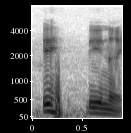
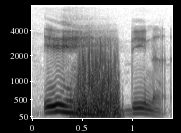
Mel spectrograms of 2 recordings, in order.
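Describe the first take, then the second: First: The h sound is cut off abruptly. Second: The h sound flows out with breath. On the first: The speaker calls it wrong. "Itu namanya syiddah. Tertahannya suara" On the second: The speaker calls it right. "Alirkan suaranya"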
